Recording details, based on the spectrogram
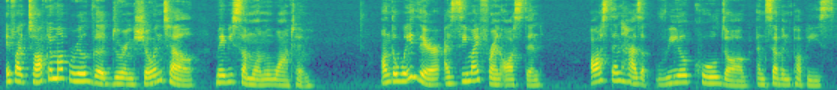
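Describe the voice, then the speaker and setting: A woman, a teacher, reading a children's picture book aloud with expressive, animated storytelling. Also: mid-range voice, a little slow.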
